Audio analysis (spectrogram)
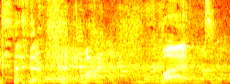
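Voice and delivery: laughing through the words at Logan. Real, not acted. Laughing while joking to the interviewer about Utah. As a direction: chuckle it out, amused.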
